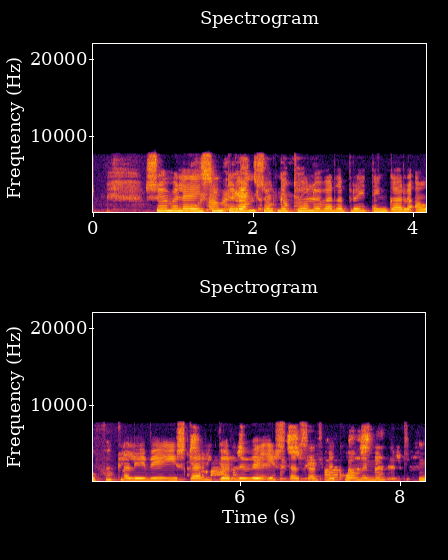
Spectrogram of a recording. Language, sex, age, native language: Icelandic, male, 18-19, Icelandic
